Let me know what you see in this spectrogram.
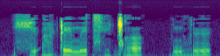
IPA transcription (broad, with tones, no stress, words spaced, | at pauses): çɪ˨ʔa̤˨˦ ʈe˦mɪ˦t͡sʰe̤˨ɡ͡ǁʌ˦ | no̤˨ɾʏ˦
